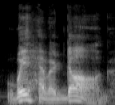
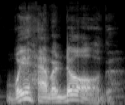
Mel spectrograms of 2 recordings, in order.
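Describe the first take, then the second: No difference in how they are said.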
